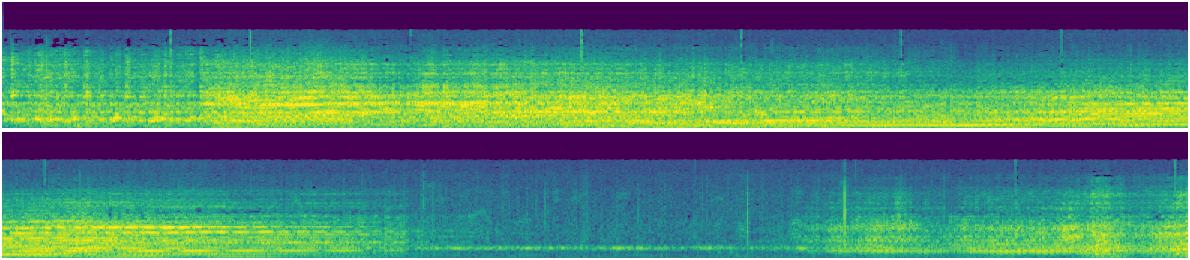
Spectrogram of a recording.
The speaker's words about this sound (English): This engine's missing, Speed. The tachometer keeps jumping back and forth. Yeah, I hear it, Jim, and I can't understand it.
